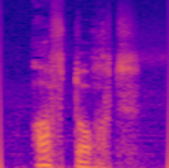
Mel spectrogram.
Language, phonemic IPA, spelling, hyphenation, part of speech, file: Dutch, /ˈɑf.tɔxt/, aftocht, af‧tocht, noun, Nl-aftocht.ogg
- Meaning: retreat, withdrawal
